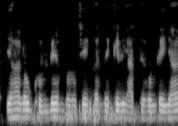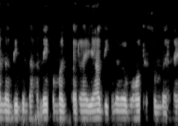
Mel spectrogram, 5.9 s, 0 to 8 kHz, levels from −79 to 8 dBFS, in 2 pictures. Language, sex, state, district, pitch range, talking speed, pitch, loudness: Hindi, male, Chhattisgarh, Sarguja, 120-130 Hz, 230 wpm, 125 Hz, -19 LUFS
